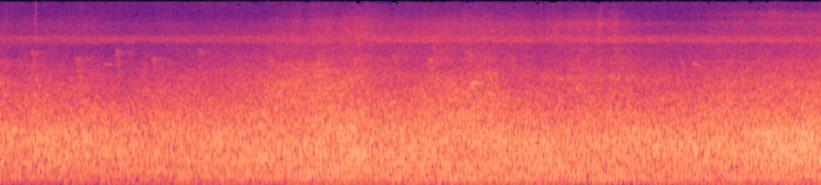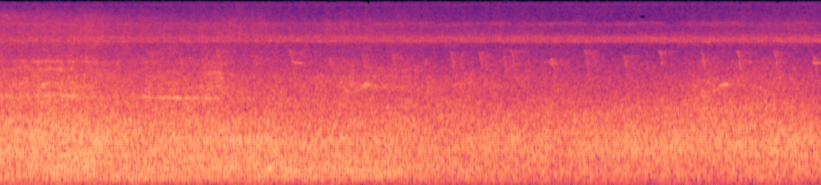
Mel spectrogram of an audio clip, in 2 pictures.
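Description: Train wheels squeal faintly on a curve.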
